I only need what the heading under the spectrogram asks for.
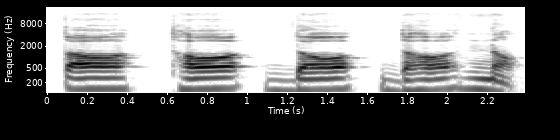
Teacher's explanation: जीभ का जो स्पर्श है वो दांतों को जाता है, तो उसको कहते हैं हम दंत्य। इसके अंतर्गत आ जाता है हमारा त वर्ग। · इन सबका उच्चारण करोगे तो आपको क्या लगेगा कि जो जीभ है वह सामने वाले जो दांतों हैं उनको क्या कर रही है, स्पर्श कर रही है। ठीक है, इसलिए इनको क्या कहा जाता है, दंती कहा जाता है।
